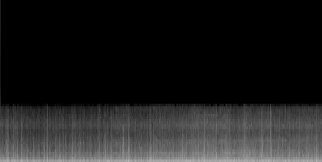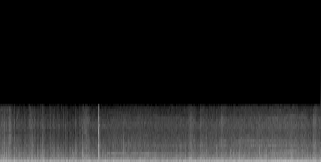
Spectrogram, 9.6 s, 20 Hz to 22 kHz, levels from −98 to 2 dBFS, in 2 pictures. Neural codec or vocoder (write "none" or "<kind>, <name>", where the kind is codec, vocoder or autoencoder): none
